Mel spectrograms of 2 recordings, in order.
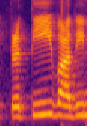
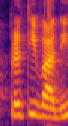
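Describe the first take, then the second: First: प्रतिवादी with TI stretched to "tee"; wrong long I. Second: प्रतिवादी with a quick short TI; correct short I. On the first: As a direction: say "pra-tee-vaadi" for प्रतिवादी. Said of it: "प्रतिवादी नहीं होता". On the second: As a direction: say "pra-ti-vaadi" for प्रतिवादी. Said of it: "तापे छोटी की मात्रा आएगी". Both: Shown as a demonstration.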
